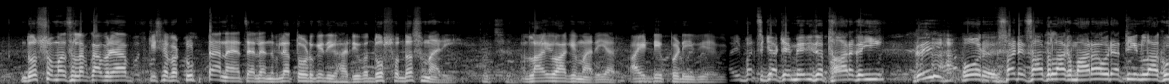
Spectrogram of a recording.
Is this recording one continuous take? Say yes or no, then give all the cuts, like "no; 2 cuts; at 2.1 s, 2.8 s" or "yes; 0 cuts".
no; 1 cut; at 7.5 s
